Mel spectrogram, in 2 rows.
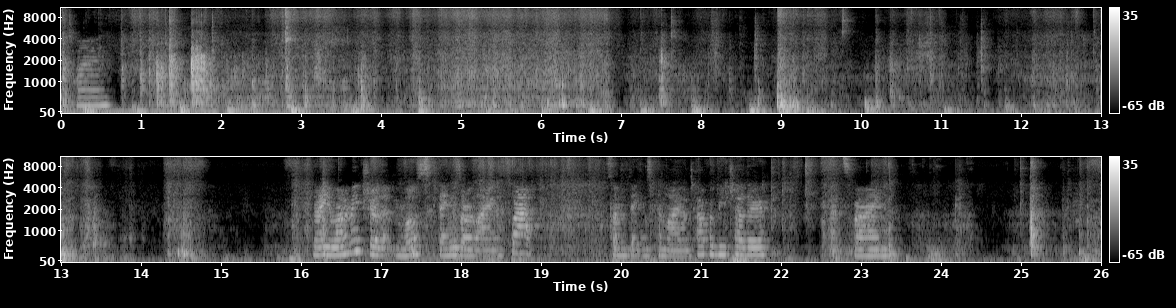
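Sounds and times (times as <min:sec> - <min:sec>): paper and packaging rustling: 0:02.6 - 0:07.4, 0:15.8 - 0:20.6.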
